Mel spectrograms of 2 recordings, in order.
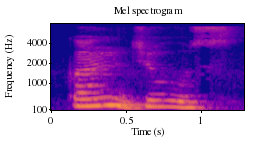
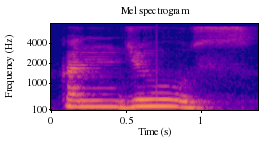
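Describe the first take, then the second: No difference in how they are said.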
